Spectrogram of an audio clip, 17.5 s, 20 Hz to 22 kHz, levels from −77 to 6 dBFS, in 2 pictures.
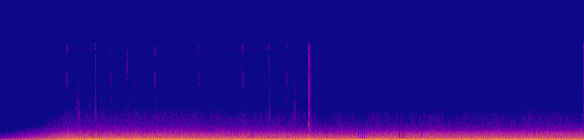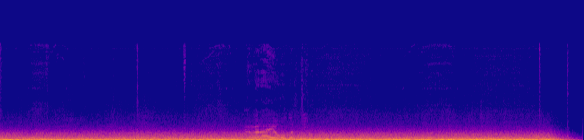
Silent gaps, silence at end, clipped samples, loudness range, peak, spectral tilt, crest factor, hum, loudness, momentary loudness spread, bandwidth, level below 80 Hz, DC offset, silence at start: none; 0.15 s; under 0.1%; 2 LU; 0 dBFS; -11 dB/octave; 10 dB; none; -19 LUFS; 4 LU; 1.8 kHz; -12 dBFS; under 0.1%; 0.05 s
